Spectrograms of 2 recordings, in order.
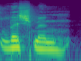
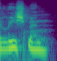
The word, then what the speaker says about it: Lishman: It's pronounced Lishman, but it's when you see it, you want to say Leishman.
